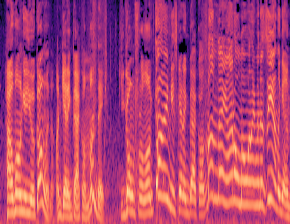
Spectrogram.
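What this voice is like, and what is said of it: Imitates a sitcom character's voice. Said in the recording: “I think this is a good George impression. I think it started out better than it ended up.”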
